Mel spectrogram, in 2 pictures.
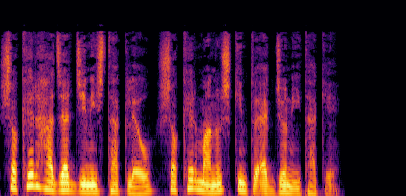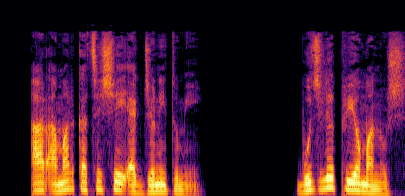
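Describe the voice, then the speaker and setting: A man's voice: mid-range voice, very animated, moderate pace, pauses often, a little mellow, husky, dry recording, studio quality. A man voicing an earnest young village boy in a Bangla cartoon, narrating and pouring out romantic declarations. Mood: tender. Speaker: narrator and lead character.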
